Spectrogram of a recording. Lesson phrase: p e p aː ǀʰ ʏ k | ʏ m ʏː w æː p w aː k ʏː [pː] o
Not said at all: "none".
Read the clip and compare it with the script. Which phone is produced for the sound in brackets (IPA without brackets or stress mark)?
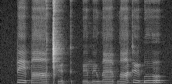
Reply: ɓ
